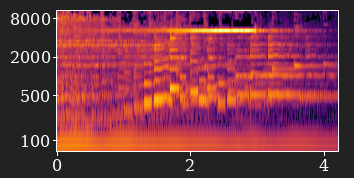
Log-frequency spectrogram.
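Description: Live dangdut band closing a song. A held note with vibrato ends about half a second in, then a descending instrumental run over a steady low bass leads into sustained final notes that fade out near the end.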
